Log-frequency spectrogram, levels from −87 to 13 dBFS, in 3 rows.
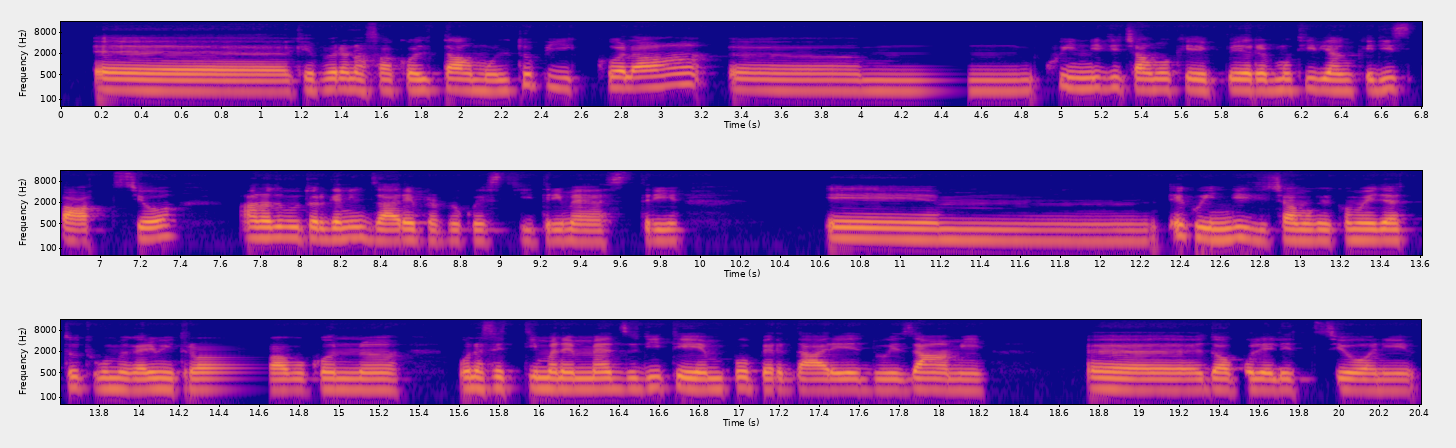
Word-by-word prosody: uhm, 175 Hz, -3 st, +3 dB
che 185 Hz, -, -3 dB
però 195 Hz, -, +2 dB
è 195 Hz, -, +3 dB
una 185 Hz, -, -1 dB
facoltà 185 Hz, +1 st, +1 dB
molto 180 Hz, +7 st, -3 dB
piccola, 220 Hz, +5 st, 0 dB
uhm, 175 Hz, -1 st, -6 dB
quindi 210 Hz, -2 st, -3 dB
diciamo 195 Hz, -2 st, 0 dB
che 185 Hz, -2 st, -1 dB
per 185 Hz, -1 st, +4 dB
motivi 185 Hz, +1 st, -1 dB
anche 175 Hz, 0 st, -2 dB
di 200 Hz, +2 st, -3 dB
spazio, 190 Hz, +3 st, +1 dB, 0.3 s
hanno 200 Hz, -1 st, +4 dB
dovuto 200 Hz, -1 st, +1 dB
organizzare 180 Hz, -2 st, +3 dB
proprio 165 Hz, -1 st, -6 dB
questi 165 Hz, 0 st, -8 dB
trimestri. 165 Hz, 0 st, -4 dB, 0.7 s
Ehm, 170 Hz, -4 st, -1 dB
e -, -, 0 dB
quindi 190 Hz, 0 st, +2 dB
diciamo 170 Hz, 0 st, +1 dB
che 170 Hz, -1 st, 0 dB
come 175 Hz, 0 st, +1 dB
hai 175 Hz, -, +5 dB
detto 175 Hz, +1 st, +1 dB
tu 175 Hz, -, -6 dB
magari 170 Hz, -1 st, +3 dB
mi 175 Hz, -, +2 dB
trovavo 170 Hz, -1 st, -1 dB
con 170 Hz, -1 st, +1 dB, 0.6 s
una 185 Hz, 0 st, +2 dB
settimana 180 Hz, -1 st, +1 dB
e -, -, +3 dB
mezzo 175 Hz, 0 st, +1 dB
di 190 Hz, +2 st, -4 dB
tempo 175 Hz, 0 st, +2 dB
per 170 Hz, -2 st, -2 dB
dare 165 Hz, 0 st, +3 dB
2 165 Hz, 0 st, -2 dB
esami, 160 Hz, -2 st, 0 dB, 0.5 s
uhm, 165 Hz, -2 st, +2 dB
dopo 165 Hz, 0 st, +1 dB
le 165 Hz, -, +3 dB
lezioni. 160 Hz, -1 st, -2 dB
175 Hz, 145 wpm, -20 LUFS, 165-185 Hz, 0.7 s, hai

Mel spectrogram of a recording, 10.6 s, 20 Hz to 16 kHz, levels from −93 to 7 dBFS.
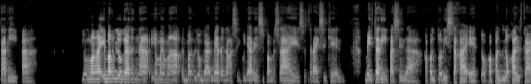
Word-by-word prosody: taripa. 90 Hz, -2 st, -2 dB, 1.0 s
Yung 120 Hz, -, -9 dB
mga 140 Hz, +1 st, +8 dB
ibang 145 Hz, 0 st, +6 dB
lugar 135 Hz, -2 st, +4 dB
na 120 Hz, -3 st, +2 dB
yung 125 Hz, 0 st, -5 dB
may 130 Hz, -, -2 dB
mga 115 Hz, -3 st, 0 dB
ibang 115 Hz, 0 st, -7 dB
lugar 100 Hz, -5 st, -4 dB
meron 110 Hz, +1 st, -1 dB
na 105 Hz, -, -3 dB
kasing -, -, -12 dB
kunyari 110 Hz, -3 st, -2 dB
sa -, -, -3 dB
pamasahe 95 Hz, -1 st, -1 dB
sa -, -, -13 dB
tricycle, -, -, -5 dB, 0.5 s
may 120 Hz, -, +5 dB
taripa 125 Hz, -3 st, +5 dB
sila 95 Hz, -6 st, -6 dB
kapag 110 Hz, -, -5 dB
turista 120 Hz, 0 st, -1 dB
ka -, -, +3 dB
eto, -, -, -5 dB
kapag 115 Hz, -2 st, -4 dB
lokal 110 Hz, -2 st, +1 dB
ka -, -, +3 dB
115 Hz, 165 wpm, -28 LUFS, 105-125 Hz, 1.0 s, mga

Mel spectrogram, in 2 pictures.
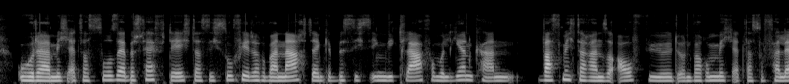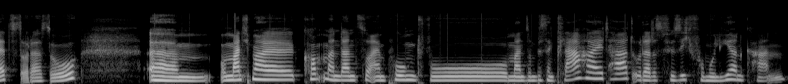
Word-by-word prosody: oder 180 Hz, -1 st, +4 dB
mich 175 Hz, 0 st, +1 dB
etwas 180 Hz, 0 st, -5 dB
so 200 Hz, 0 st, 0 dB
sehr 200 Hz, -1 st, +2 dB
beschäftigt, 190 Hz, -2 st, -2 dB
dass 180 Hz, 0 st, -4 dB
ich 180 Hz, -1 st, -7 dB
so 200 Hz, -, -1 dB
viel 200 Hz, 0 st, 0 dB
darüber 180 Hz, -2 st, +1 dB
nachdenke, 180 Hz, -1 st, +2 dB
bis 185 Hz, +1 st, -8 dB
ich's 185 Hz, -, -9 dB
irgendwie 185 Hz, 0 st, -1 dB
klar 180 Hz, +1 st, +2 dB
formulieren 185 Hz, +2 st, -2 dB
kann, 170 Hz, 0 st, -2 dB, 0.2 s
was 195 Hz, 0 st, +2 dB
mich 215 Hz, -2 st, -2 dB
daran 175 Hz, -2 st, +1 dB
so 170 Hz, -, -2 dB
aufwühlt 175 Hz, -1 st, -2 dB
und 170 Hz, +1 st, -3 dB
warum 180 Hz, +1 st, -1 dB
mich 185 Hz, 0 st, -3 dB
etwas 170 Hz, 0 st, -7 dB
so 170 Hz, -, -11 dB
verletzt 175 Hz, +3 st, -1 dB
oder 160 Hz, +1 st, -2 dB
so. 175 Hz, -, +1 dB, 0.7 s
Ähm, 175 Hz, -4 st, +5 dB
und 190 Hz, +2 st, +2 dB
manchmal 215 Hz, 0 st, +5 dB
kommt 245 Hz, +4 st, -4 dB
man 210 Hz, -5 st, +1 dB
dann 195 Hz, 0 st, +2 dB
zu -, -, -8 dB
einem 185 Hz, 0 st, -2 dB
Punkt, 205 Hz, -2 st, -2 dB
wo 185 Hz, 0 st, +1 dB
man 180 Hz, 0 st, +1 dB
so 180 Hz, -, -4 dB
'n -, -, -2 dB
bisschen 185 Hz, -1 st, -6 dB
Klarheit 270 Hz, +3 st, -1 dB
hat 255 Hz, +2 st, -1 dB
oder 195 Hz, -2 st, -1 dB
das 185 Hz, 0 st, -10 dB
für 195 Hz, -, -6 dB
sich 210 Hz, +1 st, -7 dB
formulieren 185 Hz, +4 st, -3 dB
kann, 145 Hz, -, -9 dB
185 Hz, 200 wpm, -24 LUFS, 175-200 Hz, 0.7 s, Ähm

